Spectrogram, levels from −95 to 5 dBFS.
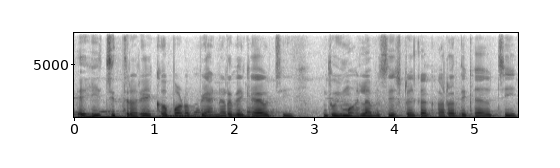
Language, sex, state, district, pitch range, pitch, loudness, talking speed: Odia, male, Odisha, Nuapada, 125-135 Hz, 130 Hz, -14 LUFS, 140 wpm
